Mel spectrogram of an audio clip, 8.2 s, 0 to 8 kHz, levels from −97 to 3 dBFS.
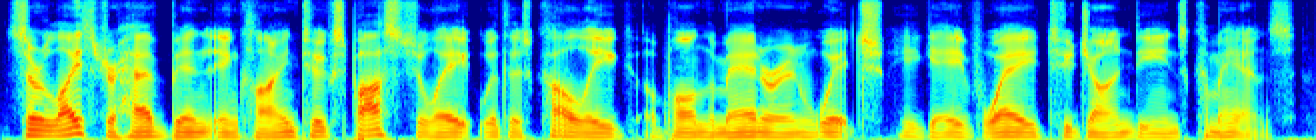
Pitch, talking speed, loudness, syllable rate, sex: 90 Hz, 160 wpm, -20 LUFS, 4.4 syllables/s, male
